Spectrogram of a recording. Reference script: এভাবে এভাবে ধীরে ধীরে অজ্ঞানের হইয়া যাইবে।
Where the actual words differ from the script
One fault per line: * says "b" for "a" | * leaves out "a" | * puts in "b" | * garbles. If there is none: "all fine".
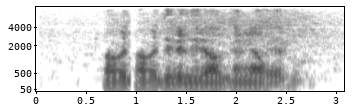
all fine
